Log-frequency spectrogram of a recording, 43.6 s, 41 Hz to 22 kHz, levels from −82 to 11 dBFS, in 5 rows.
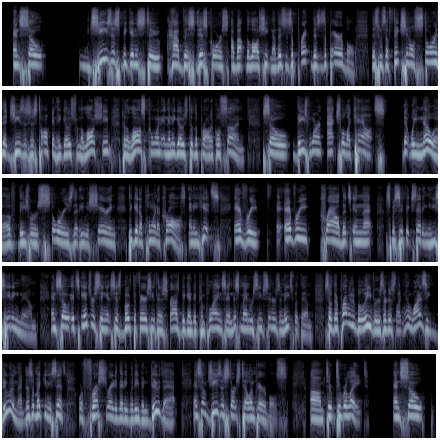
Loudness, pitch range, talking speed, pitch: -28 LUFS, 175-220 Hz, 200 wpm, 200 Hz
